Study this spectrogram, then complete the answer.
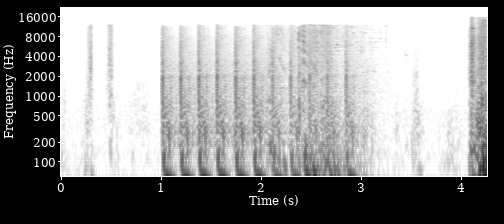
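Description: A video game rifle fires a rapid burst of shots.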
